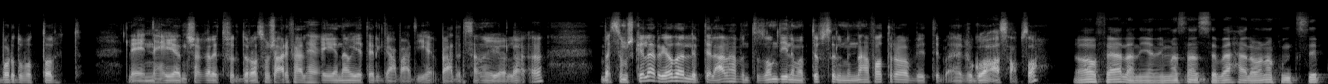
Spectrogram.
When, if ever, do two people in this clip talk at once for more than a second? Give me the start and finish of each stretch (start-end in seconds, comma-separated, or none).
none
